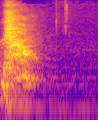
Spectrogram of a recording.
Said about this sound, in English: God bless you. Sorry.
